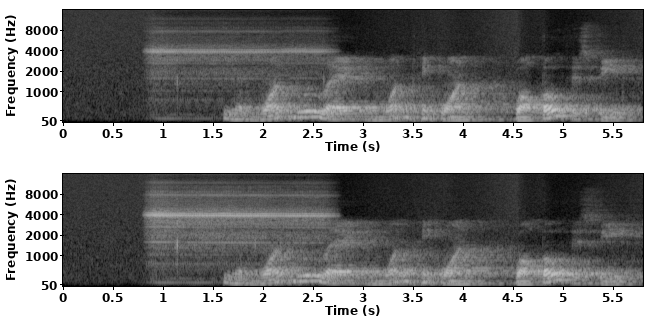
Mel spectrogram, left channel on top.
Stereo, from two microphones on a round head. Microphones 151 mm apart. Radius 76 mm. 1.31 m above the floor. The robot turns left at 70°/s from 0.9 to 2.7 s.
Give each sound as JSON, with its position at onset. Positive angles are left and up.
{"t": 1.6, "sound": "a man speaking", "side_deg": 70, "distance_m": 3.5}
